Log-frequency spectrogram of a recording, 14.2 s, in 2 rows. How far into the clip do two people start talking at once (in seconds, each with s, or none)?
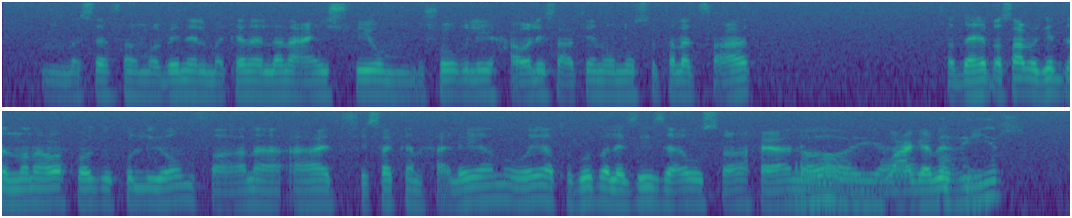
12.3 s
